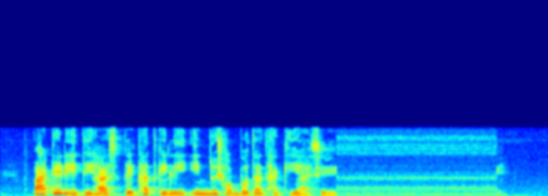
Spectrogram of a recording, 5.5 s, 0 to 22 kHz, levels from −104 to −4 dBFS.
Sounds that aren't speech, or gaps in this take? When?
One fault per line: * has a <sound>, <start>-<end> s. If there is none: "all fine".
all fine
